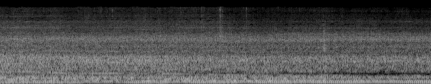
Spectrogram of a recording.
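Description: Massey Ferguson 385 tractor's diesel engine running steadily as it hauls a sand-loaded trolley slowly forward.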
